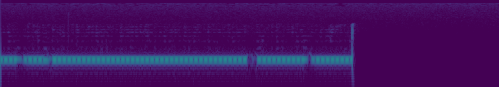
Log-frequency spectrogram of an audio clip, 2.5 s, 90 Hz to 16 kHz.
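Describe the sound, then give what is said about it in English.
A telephone dial tone plays while someone is being called: a steady, fairly loud tone holds for almost two seconds, briefly dips twice, then ends with a click and falls silent. “Jesus and I agreed to stay in touch, and about 2 months after camp ended, I dialed him up.”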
